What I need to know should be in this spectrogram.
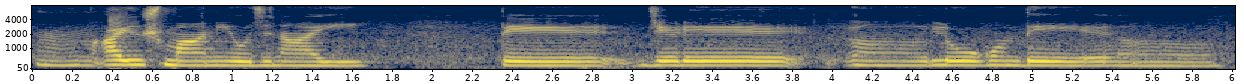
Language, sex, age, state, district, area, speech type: Dogri, female, 30-45, Jammu and Kashmir, Udhampur, urban, spontaneous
